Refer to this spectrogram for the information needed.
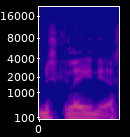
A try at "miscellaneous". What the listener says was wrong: focus on the way that you're saying miscellaneous. I don't think you pronounce the C.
